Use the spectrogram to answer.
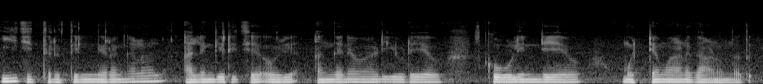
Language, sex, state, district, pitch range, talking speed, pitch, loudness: Malayalam, male, Kerala, Kollam, 110-115 Hz, 70 wpm, 115 Hz, -16 LUFS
